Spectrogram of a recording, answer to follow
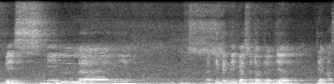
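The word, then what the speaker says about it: بسم الله: Nah, ketika mengucapkan kasrah yang sering kali keliru itu adalah kasrah diucapkan seperti huruf E. Bismillah, tapi bismillah. Nah, itu seringkali terjadi kesalahan.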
